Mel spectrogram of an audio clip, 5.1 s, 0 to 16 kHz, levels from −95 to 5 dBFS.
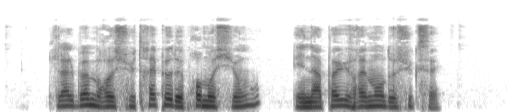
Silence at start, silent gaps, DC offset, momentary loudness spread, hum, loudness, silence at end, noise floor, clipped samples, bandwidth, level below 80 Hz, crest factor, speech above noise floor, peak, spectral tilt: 0.55 s; none; under 0.1%; 14 LU; none; -22 LUFS; 0.7 s; -76 dBFS; under 0.1%; 7.8 kHz; -56 dBFS; 16 dB; 55 dB; -6 dBFS; -7 dB/octave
